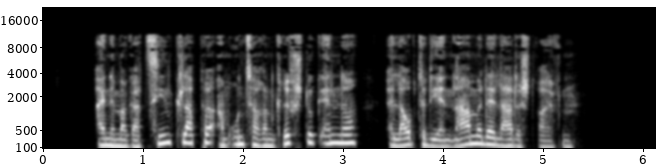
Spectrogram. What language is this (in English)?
German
